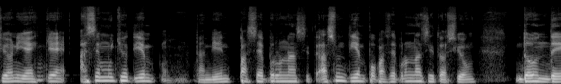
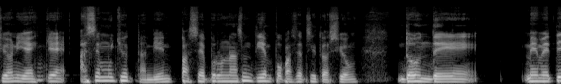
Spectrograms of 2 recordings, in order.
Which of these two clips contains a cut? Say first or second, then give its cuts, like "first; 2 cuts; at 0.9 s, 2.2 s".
second; 3 cuts; at 1.3 s, 2.4 s, 3.1 s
